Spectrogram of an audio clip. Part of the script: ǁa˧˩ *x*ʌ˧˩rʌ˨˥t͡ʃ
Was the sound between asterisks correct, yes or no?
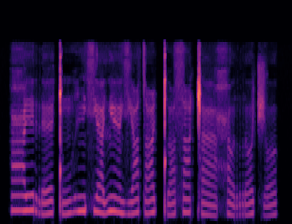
no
